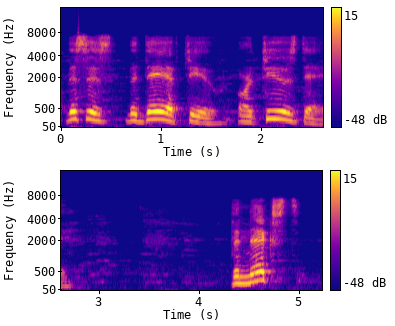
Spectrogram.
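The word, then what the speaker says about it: Týr: named de and it's it's spelled tyr but it's sort of pronounced like t o o almost today the so this is the day of two or tues day the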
